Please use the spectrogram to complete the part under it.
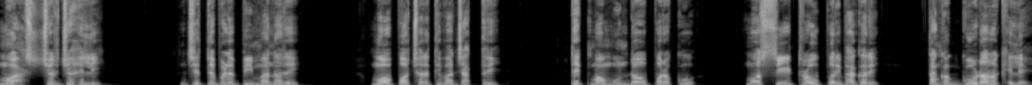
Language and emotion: Odia, surprised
